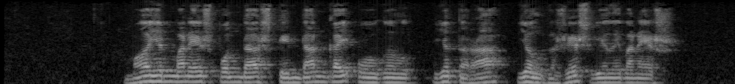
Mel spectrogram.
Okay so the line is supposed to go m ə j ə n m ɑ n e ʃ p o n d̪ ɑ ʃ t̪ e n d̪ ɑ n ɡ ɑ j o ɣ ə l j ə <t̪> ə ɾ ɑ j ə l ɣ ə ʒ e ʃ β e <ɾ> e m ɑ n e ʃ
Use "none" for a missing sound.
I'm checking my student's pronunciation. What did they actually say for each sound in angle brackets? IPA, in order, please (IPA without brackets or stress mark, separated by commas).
t̪, l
